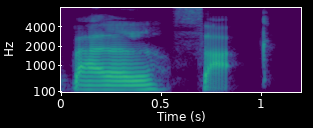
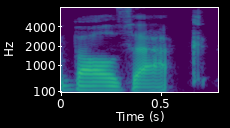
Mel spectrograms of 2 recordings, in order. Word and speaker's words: Balzac: Vidocq was also close friend of renowned French author Honoré de Balzac. In America, we say Balzac, so I gotta get used to this pronunciation.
